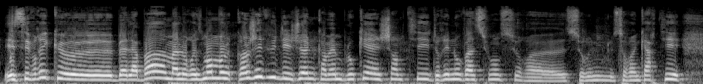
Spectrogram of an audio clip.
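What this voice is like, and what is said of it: Marseille French accent. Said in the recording (French): “je suis originaire de Marseille. Même mon accent me trahit, forcément.”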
